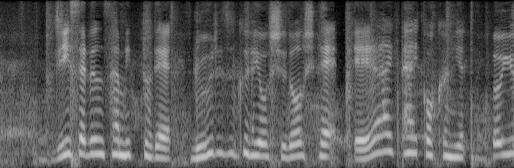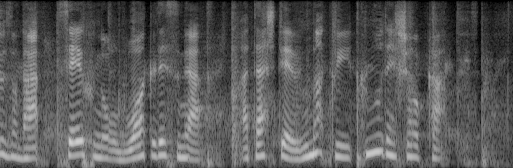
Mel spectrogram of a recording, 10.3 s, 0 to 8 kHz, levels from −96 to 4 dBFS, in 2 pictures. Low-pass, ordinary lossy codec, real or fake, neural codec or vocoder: none; none; fake; codec, 16 kHz, 0.8 kbps, ZipCodec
